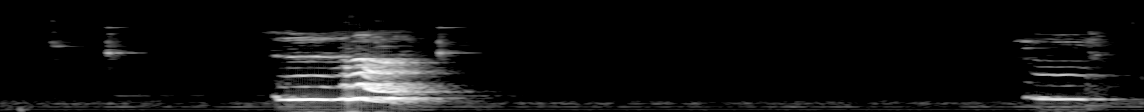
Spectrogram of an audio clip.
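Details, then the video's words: Pet dog responding to a squeaky toy sound with a short tonal whine that bends upward, followed after a pause by a brief second whimper in a quiet room. "Собака разговаривает. Реакция на звук пищащей игрушки"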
